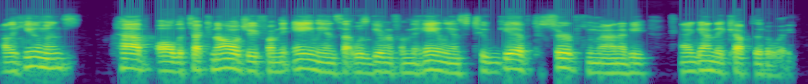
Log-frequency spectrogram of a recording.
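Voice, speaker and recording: A man casually explaining a story in slow, emphatic phrases that trail off softly. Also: fairly low pitch, highs cut off.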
